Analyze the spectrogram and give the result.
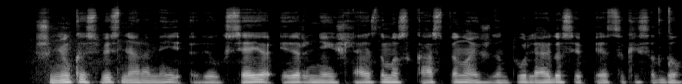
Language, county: Lithuanian, Utena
